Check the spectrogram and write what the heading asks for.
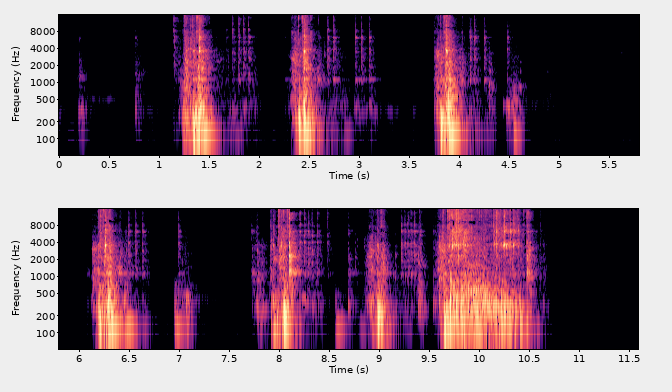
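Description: Small two-stroke engine cranked by hand with its recoil starter, about six separate pulls each making a short burst; it is being fed hydrogen gas from a homemade cell. The last burst, near the end, runs longer, then it stops and the engine does not keep running.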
